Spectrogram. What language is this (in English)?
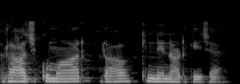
Dogri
